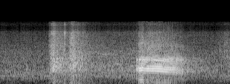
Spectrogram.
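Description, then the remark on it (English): A door opens: a short rattling thump of the handle and latch, then a brief tonal creak as it swings, over steady room noise. “Yeah, you can leave the door open, that's okay.”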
